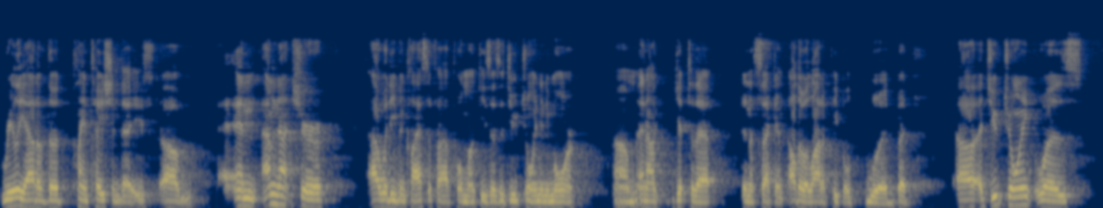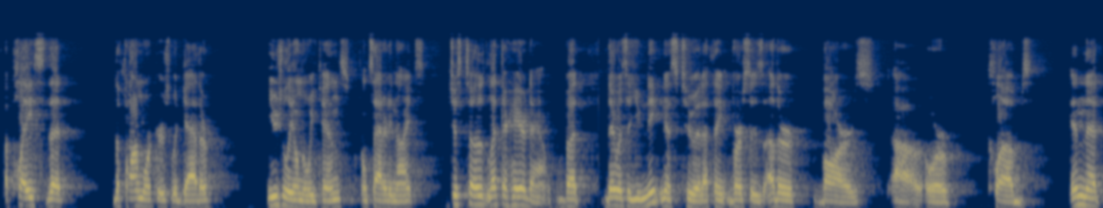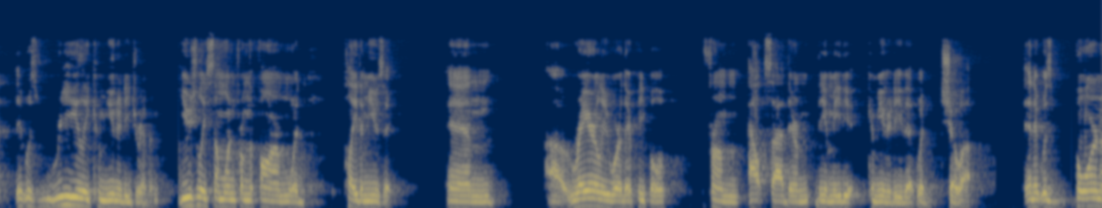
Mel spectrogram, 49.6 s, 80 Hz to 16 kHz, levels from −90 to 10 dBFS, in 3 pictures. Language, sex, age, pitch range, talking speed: English, male, 40-59, 105-140 Hz, 140 wpm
